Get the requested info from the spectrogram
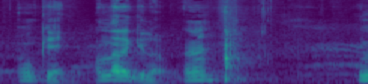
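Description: A person speaking in short phrases, with a sharp click about a second and a half in.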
